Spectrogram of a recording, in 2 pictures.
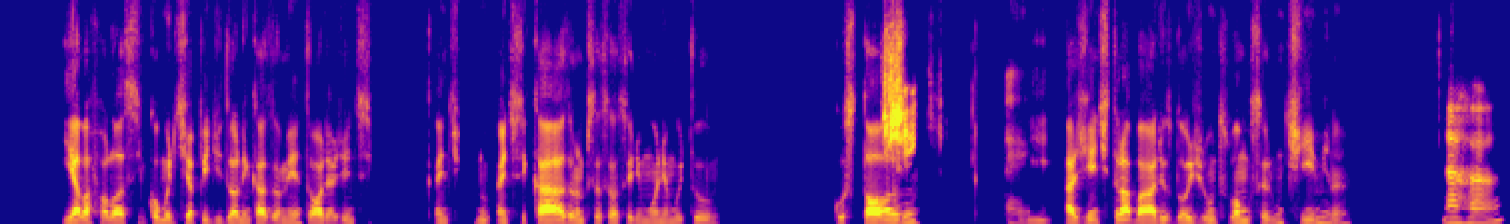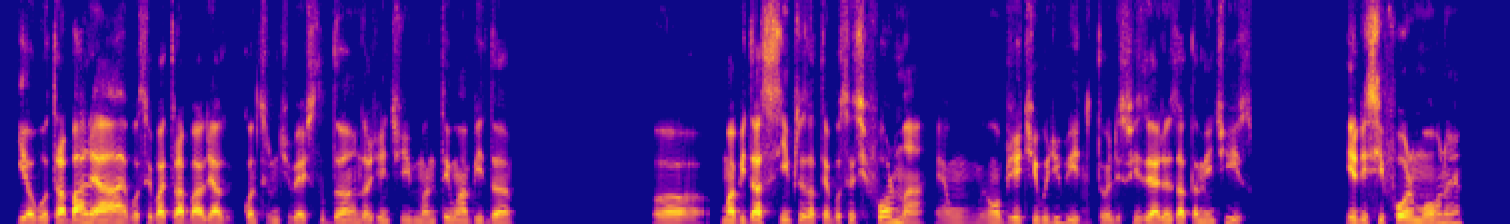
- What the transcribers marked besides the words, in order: tapping; other background noise
- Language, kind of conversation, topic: Portuguese, podcast, Que conselhos você daria a quem está procurando um bom mentor?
